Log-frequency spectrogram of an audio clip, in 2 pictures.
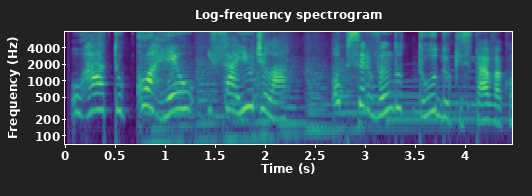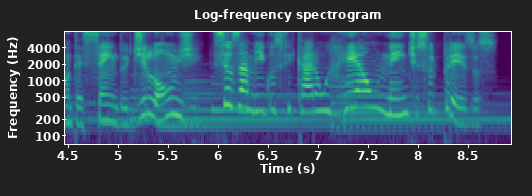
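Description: A woman's voice: sits high, animated, a little slow. A woman narrating a scripted children's story. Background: music.

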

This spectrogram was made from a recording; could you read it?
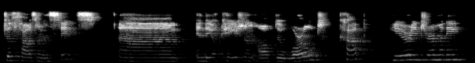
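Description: Slow-speaking Brazilian woman on a video call. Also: mid-range voice, fairly even intonation, sharp tone. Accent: Brazilian Portuguese. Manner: thoughtful, laughs often, many fillers. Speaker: interview guest, language learner. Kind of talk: conversational interview. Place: home room, indoors. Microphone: video call webcam. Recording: roomy video call audio.

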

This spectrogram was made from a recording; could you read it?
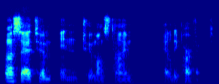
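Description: A young man with a Northern Irish accent, a guest actor telling stories in a casual podcast chat, animated and laughing often. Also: sits low, moderate pace, dull audio. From Northern Ireland.

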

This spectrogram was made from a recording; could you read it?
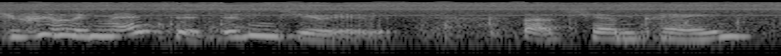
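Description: A woman's voice: sits high, expressive, normal speed, noisy background. A young woman playing a teasing, wary but hopeful sweetheart in a TV soap, with a coy, questioning manner. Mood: coy, pleased. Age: young adult. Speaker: soap opera actress. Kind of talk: television soap opera dialogue. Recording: worn VHS tape, loud music behind.

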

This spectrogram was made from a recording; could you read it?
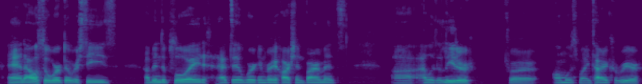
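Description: A man from Trinidad and Tobago talks through his student video essay in an earnest, steady way, partly reading, with an occasional "uh". His voice sits in a middle pitch for a man. He records on a built-in webcam in a small room at home. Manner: earnest, steady, partly read, with some "uh" fillers. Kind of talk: prepared personal presentation. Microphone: built-in webcam microphone, close framing.

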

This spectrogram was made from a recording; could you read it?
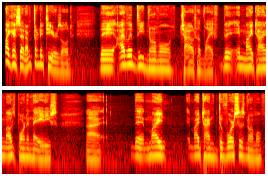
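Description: Halting, rambling man in his thirties. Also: mid-range voice, a little mellow. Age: 30s. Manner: rambling, halting with many restarts. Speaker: podcast host. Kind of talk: casual personal storytelling.

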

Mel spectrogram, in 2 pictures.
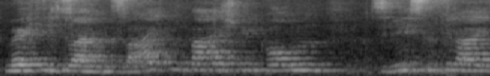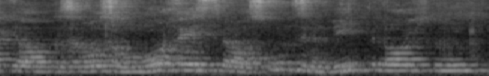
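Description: A man's voice: very high-pitched, fairly even intonation, a little fast, mellow, far from the mic, a little hiss or hum. A man with a Swiss German accent giving a conference keynote in a conversational way, with frequent filler sounds. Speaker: keynote speaker. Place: large conference hall. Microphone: distant room recording. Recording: echoey hall, from afar.

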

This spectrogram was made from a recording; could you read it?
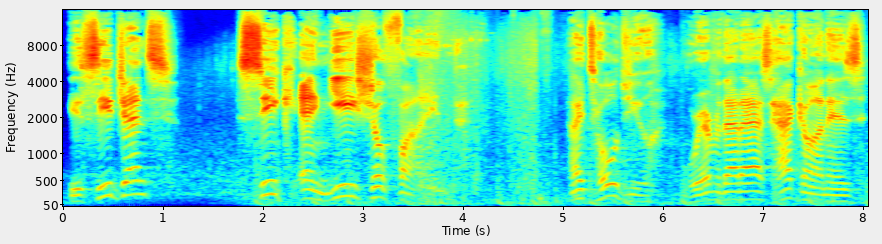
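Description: An actor playing a cocky, vengeful young gang thug in a video game, taunting and mocking with menace. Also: male voice, on the high side, animated, takes it slowly, pushed and bright, a little hiss or hum, full character voice. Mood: smug taunting. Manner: taunting, mocking, foul-mouthed. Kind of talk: dramatic video game acting.

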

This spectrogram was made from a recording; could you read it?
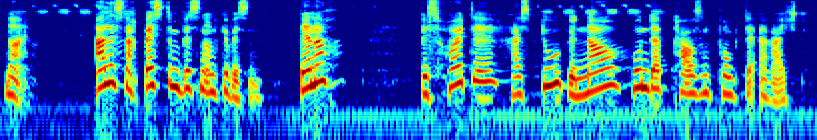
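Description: Husky, swooping genteel wife. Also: female voice, a little high, animated, unhurried, a bit bright, no echo, full character voice. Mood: cool, precise. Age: middle-aged or older. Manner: precise, formal. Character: genteel, coolly calculating wife and mother. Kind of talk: radio drama acting.

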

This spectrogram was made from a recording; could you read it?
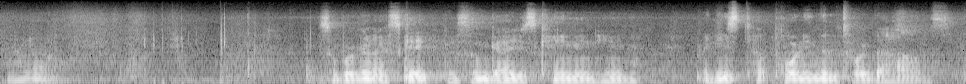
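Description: Young guy with a lowish voice narrating an abandoned house walkthrough, chatty, echo bouncing off bare walls, lots of hiss. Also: monotone, moderate pace, long pauses. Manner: chatty, guessing aloud at rooms, drops to hushed tones when nervous. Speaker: urban explorer filming. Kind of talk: casual exploring commentary. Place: empty abandoned house, hard bare rooms. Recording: echoey empty rooms, loud noise.

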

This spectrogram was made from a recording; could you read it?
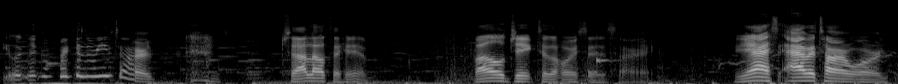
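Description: A young man giving crude, excitable commentary while playing a game. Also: mid-range voice, unhurried, pauses often, soft background music. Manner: crude, excitable, laughs often. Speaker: gamer.

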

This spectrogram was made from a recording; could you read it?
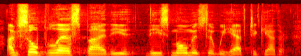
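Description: Middle-aged pastor preaching in a reverberant sanctuary. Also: male voice, a little high, moderate pace. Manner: expressive, conversational preaching with wide gestures. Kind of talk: sermon. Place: church sanctuary before the altar. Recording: long reverb of a church sanctuary.

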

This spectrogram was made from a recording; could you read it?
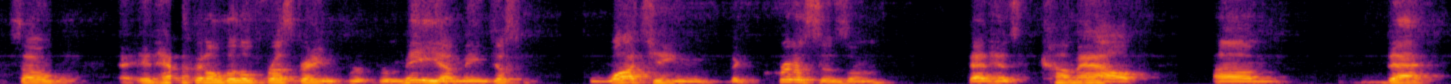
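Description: A man in his sixties giving measured, halting answers as an interview guest over a video call from an indoor room. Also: a little high, a little mellow, reverberant, rough recording. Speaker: interview guest, health clinic leader and doctor.

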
